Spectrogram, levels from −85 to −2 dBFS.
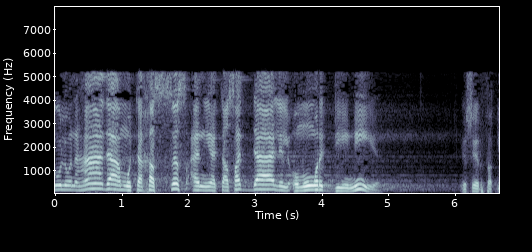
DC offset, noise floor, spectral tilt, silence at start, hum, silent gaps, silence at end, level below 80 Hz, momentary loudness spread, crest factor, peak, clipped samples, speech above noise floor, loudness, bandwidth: under 0.1%; -50 dBFS; -10.5 dB/octave; 0 s; none; none; 0.1 s; -54 dBFS; 10 LU; 16 dB; -2 dBFS; under 0.1%; 33 dB; -17 LUFS; 5.4 kHz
